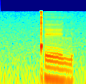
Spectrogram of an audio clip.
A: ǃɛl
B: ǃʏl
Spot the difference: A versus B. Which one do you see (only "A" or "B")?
A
